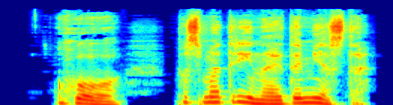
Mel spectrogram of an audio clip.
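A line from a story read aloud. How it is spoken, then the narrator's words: Exclaimed. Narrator (Russian): воскликнула Фенрис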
